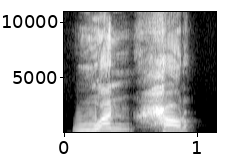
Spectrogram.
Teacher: نون ساکن کے بعد ہا ہے، ہا حروف حلقی میں سے ہے تو یہاں پر اظہار ہوگا، یعنی نون ساکن میں غنہ نہیں کریں گے، اور را ساکن سے پہلے زبر ہے تو یہاں پر را کو پر یعنی موٹا پڑھیں گے۔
